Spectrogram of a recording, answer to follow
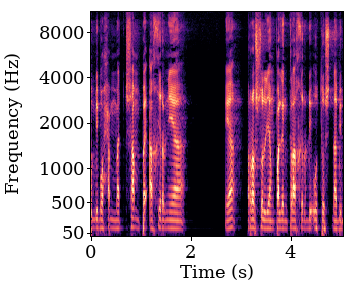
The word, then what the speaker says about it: rasul: Kalau setelah huruf sin ada waw, bacanya rasul. Artinya satu orang rasul. Tapi kalau datang dengan kalimat tanpa waw di tengah, rusul itu jamak, artinya rasul-rasul.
